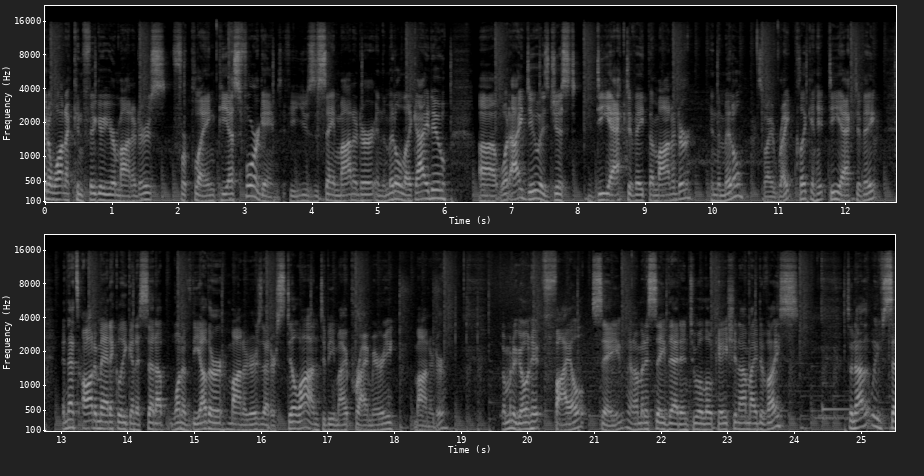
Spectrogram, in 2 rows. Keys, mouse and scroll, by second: 2.2 click, 5.7 click, 10.6 click, 11.1 click, 16.1-19.2 drag, 21.2 click, 23.7 click.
